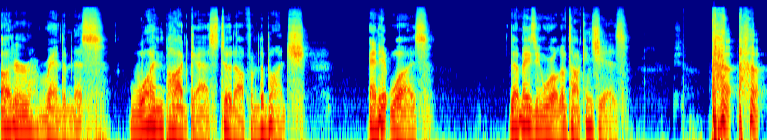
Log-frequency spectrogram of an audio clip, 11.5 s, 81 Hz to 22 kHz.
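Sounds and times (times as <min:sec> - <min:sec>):
speech: 0:00.2 - 0:04.6, 0:05.5 - 0:06.5, 0:07.6 - 0:09.5, 0:10.1 - 0:11.4
man clearing his throat: 0:10.7 - 0:11.4.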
